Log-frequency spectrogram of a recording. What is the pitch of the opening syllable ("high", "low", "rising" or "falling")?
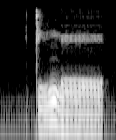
rising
